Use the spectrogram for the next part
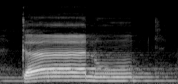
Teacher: نون واو پیش نو، واو مدہ ہے، اس کو بھی ایک الف کی مقدار کھینچ کر پڑھیں گے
